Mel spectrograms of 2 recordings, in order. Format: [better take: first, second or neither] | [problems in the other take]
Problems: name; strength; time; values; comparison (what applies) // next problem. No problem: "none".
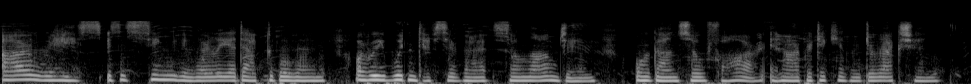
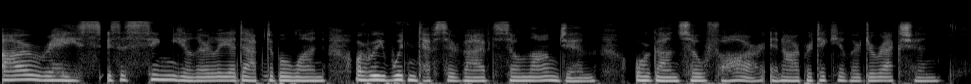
second | noise reduction (neural separator model SepFormer DNS4)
